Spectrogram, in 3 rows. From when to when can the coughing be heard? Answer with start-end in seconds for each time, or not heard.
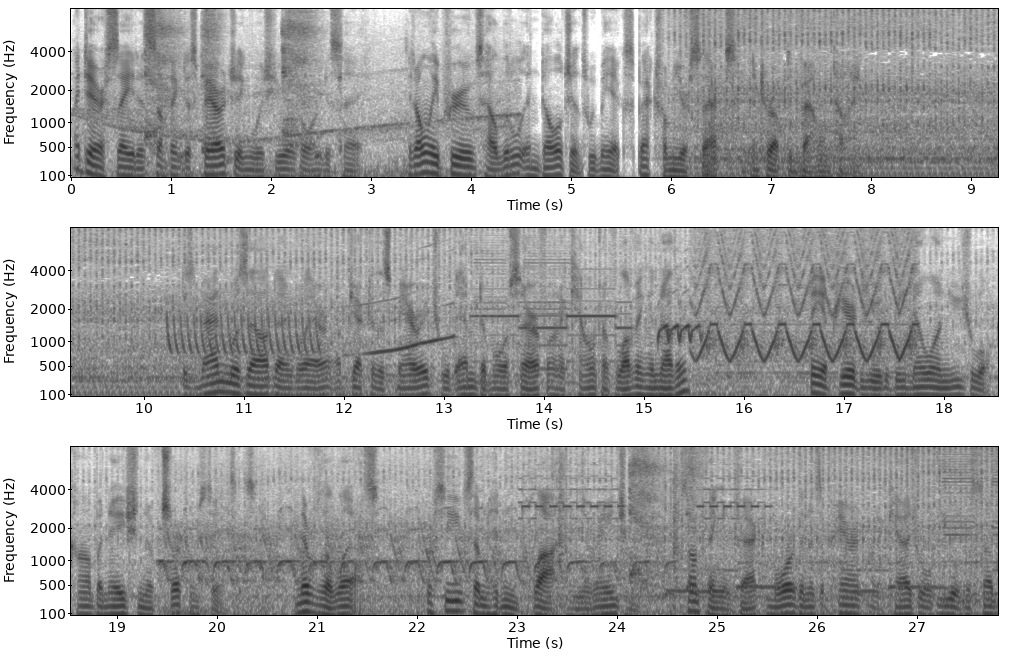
0.7-2.8, 24.1-24.9.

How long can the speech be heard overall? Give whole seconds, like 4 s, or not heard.
24 s.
